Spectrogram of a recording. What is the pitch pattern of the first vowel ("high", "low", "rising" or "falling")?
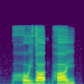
low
